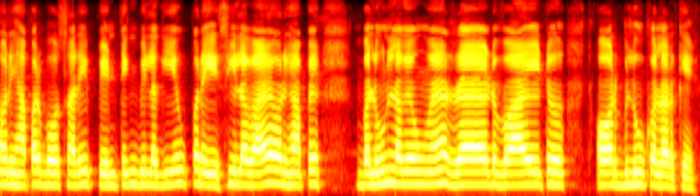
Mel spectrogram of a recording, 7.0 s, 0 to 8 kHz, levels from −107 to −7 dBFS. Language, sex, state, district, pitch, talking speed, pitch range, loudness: Hindi, female, Haryana, Rohtak, 190 Hz, 240 wpm, 185-195 Hz, -15 LUFS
